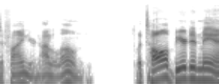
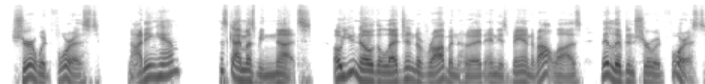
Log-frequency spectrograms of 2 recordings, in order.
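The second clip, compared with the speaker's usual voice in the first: ordinary delivery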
